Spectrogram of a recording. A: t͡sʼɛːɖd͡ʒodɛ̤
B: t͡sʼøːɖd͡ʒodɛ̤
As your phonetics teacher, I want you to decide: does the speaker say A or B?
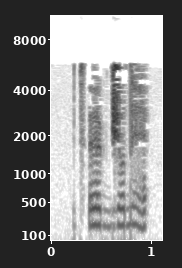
B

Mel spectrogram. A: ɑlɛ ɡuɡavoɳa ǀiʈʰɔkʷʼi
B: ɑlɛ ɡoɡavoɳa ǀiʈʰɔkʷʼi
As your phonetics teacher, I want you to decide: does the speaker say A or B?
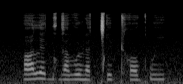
B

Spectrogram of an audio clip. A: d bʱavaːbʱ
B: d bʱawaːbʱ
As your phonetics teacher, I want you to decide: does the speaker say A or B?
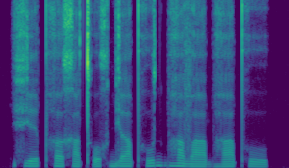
A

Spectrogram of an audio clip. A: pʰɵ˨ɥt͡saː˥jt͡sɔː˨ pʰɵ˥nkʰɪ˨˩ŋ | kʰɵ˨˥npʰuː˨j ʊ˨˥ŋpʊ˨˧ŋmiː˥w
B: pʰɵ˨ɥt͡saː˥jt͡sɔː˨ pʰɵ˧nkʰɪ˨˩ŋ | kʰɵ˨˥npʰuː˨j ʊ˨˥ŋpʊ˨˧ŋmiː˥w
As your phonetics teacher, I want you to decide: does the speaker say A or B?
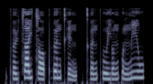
A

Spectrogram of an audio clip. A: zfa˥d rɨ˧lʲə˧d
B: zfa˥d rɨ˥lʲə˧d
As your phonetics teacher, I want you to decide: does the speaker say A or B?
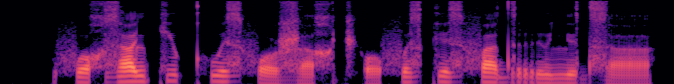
A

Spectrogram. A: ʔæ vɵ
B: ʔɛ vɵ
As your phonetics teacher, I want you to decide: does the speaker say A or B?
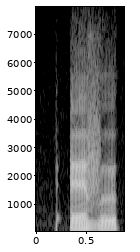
B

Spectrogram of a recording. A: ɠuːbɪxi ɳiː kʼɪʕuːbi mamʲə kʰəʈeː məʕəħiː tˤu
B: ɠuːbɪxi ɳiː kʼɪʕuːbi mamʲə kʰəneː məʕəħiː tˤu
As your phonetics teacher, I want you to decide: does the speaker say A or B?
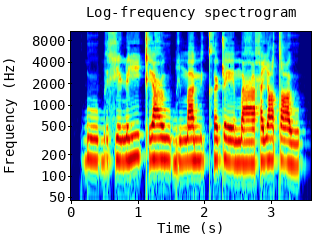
A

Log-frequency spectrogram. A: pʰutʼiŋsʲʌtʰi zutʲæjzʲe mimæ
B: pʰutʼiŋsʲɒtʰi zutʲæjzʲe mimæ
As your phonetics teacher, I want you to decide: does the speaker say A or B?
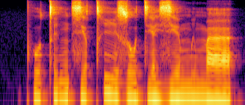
B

